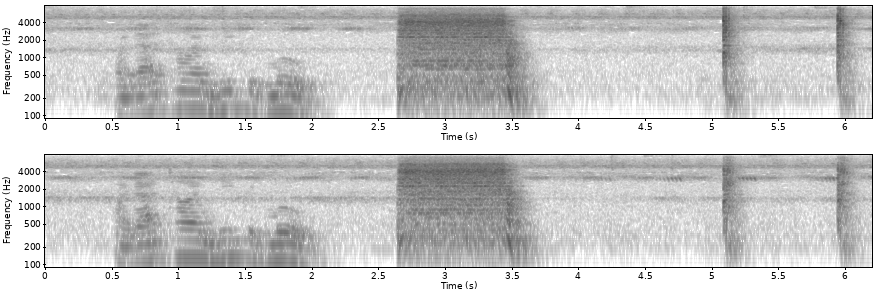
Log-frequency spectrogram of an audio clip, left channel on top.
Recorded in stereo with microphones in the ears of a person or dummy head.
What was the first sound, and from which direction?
A man speaking, 50° right (ahead or behind).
